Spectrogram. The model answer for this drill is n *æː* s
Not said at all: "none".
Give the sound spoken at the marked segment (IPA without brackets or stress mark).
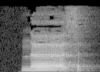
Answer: æː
